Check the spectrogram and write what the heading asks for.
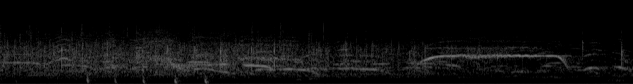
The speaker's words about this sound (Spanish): Apláudale, apláudale.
